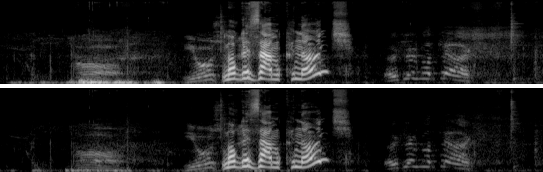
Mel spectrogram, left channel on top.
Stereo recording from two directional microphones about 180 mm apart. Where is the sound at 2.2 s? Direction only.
40° right (ahead or behind).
